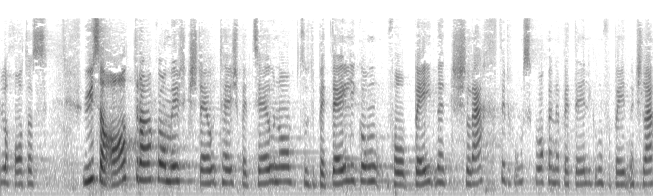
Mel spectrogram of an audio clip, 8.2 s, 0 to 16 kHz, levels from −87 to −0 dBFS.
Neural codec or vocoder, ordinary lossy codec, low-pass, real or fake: none; MP3, 48 kbps; 14.4 kHz; real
